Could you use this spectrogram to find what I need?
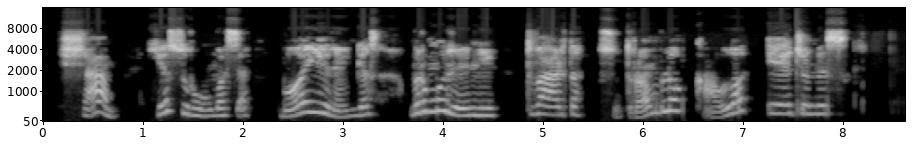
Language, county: Lithuanian, Kaunas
